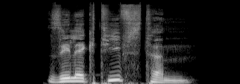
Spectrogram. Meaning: strong dative masculine/neuter singular superlative degree of selektiv
- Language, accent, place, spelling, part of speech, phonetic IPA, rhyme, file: German, Germany, Berlin, selektivstem, adjective, [zelɛkˈtiːfstəm], -iːfstəm, De-selektivstem.ogg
